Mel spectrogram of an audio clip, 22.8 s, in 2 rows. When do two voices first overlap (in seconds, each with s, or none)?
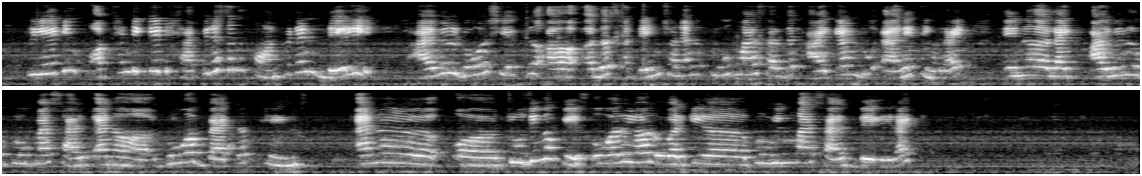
none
